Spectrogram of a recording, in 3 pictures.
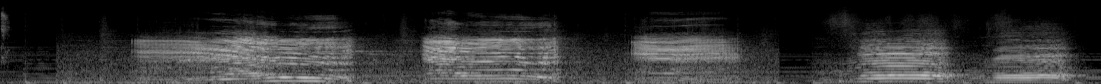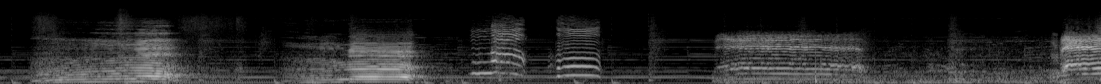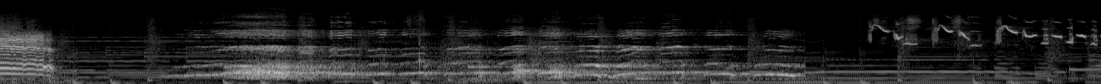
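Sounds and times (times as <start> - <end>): bull lowing: 1.2 - 15.4
goats bleating: 1.3 - 5.7, 15.7 - 17.1, 18.2 - 19.7, 21.5 - 22.6.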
